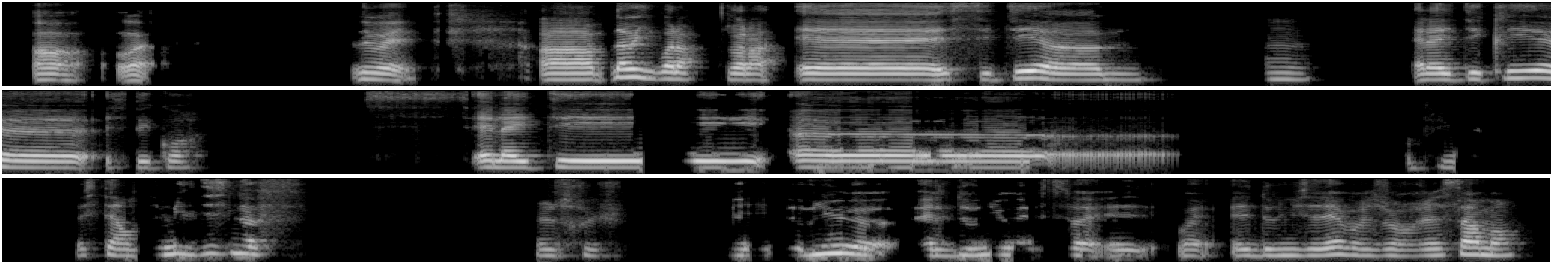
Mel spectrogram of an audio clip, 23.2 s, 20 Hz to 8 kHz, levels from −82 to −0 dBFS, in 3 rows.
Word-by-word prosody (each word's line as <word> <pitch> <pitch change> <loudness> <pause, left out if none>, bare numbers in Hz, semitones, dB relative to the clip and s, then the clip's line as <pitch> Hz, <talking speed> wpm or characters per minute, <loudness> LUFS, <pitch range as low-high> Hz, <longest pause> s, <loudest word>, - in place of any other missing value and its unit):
ah - - -2
ouais - - 0 1.1
et 190 - 0
ouais. 180 - -1 0.5
Ah, 180 0 +4
bah 240 - +6
oui, 245 -2 +4
voilà, 195 -1 +1
voilà. 175 -1 -2
Et 175 -1 +5
c'était 180 +5 0
hem, 175 -3 +1 0.6
mmh, 190 -1 -11 0.5
elle 170 - -1
a - - +4
été 185 +2 -2
créée, 215 +2 0
heu, 180 -3 +2
c'était 180 - -8
quoi? 180 0 -10 0.8
S - - -19
elle 190 0 +2
a - - +6
été 370 - +5 0.3
et 365 +1 +3
heu 185 -1 +2 1.9
Oh - - -21
punai - - -18 0.9
ouais 185 - -13
c'était 200 +2 -6
en 180 - -5
2019. 220 +1 -6 1.2
Le 180 0 -10
truc, 175 0 -16 0.5
elle 180 - -8
est 180 - -19
devenue, 225 +4 +2
heu, - - -2 0.3
elle 185 - -5
est - - -12
devenue 190 +2 -5
ouais 200 -1 -9
c'est 190 - -9
ça, 180 - -3 0.4
ouais, 175 0 -11
elle 180 - -6
est - - -6
devenue 185 +1 -5
célèbre 190 +2 -2
et 180 - -8
genre 180 -1 -8
récemment. 185 +1 -1
185 Hz, 135 wpm, -22 LUFS, 180-205 Hz, 1.9 s, bah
